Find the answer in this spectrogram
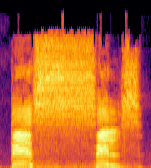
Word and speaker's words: thistles: Thistles. Thistles. Okay. So here the letter T is silent.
